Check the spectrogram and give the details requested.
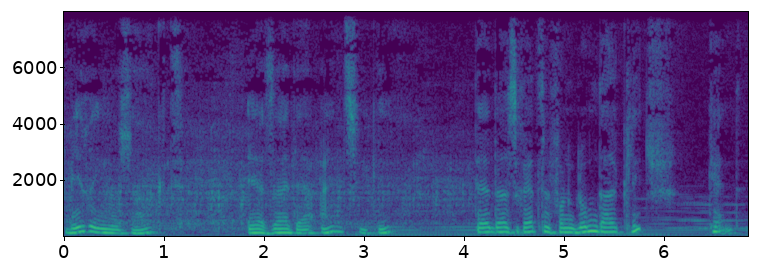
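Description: An actor playing a dry, politely defiant private detective in a German radio drama, speaking in a hesitant, wry way. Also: male voice, a little high, takes it slowly, dark tone, soft background music. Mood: puzzled, earnest.

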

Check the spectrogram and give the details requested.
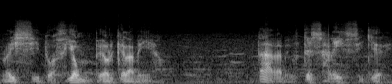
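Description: An actor playing a despairing, defiant, world-weary man on trial in a 1970s radio drama, halting and brooding, with a Castilian Spanish accent. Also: a bass voice, expressive, gravelly, heavily acted. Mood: bitter defiance. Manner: hesitant, brooding, halting, repeating words. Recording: 1978 radio recording with loud music.

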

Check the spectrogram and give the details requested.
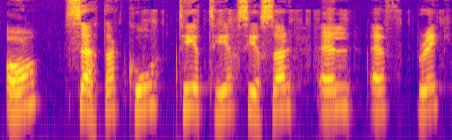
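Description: A woman's voice: on the high side, little pitch movement, lightly acted. A woman playing a decisive, sly leader of a resistance codebreaking cell in an audio drama. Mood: brisk, approving. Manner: decisive, commanding.

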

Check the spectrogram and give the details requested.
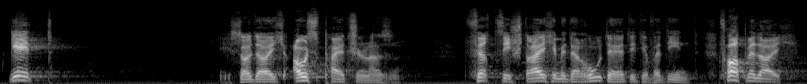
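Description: A hard, forceful voice in a long reverb: an irritable, suspicious old-world king in a 1960s radio play. He is theatrical and imperious, swinging between commanding outbursts and bitter muttering. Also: fairly high pitch, exaggerated voice. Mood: imperious, irritated. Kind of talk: 1960s German radio drama acting.

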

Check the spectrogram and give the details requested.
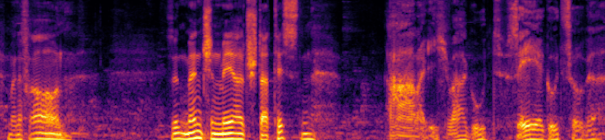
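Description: Radio drama: aging male opera star, low-pitched, creaky, pompous and self-aggrandizing, declamatory delivery. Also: heavily acted. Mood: haughty, then self-glorifying. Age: 80s. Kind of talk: German audio drama dialogue and monologue.

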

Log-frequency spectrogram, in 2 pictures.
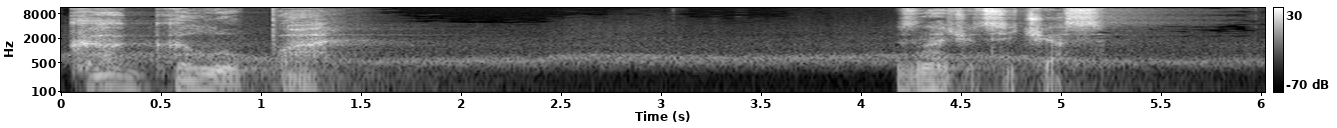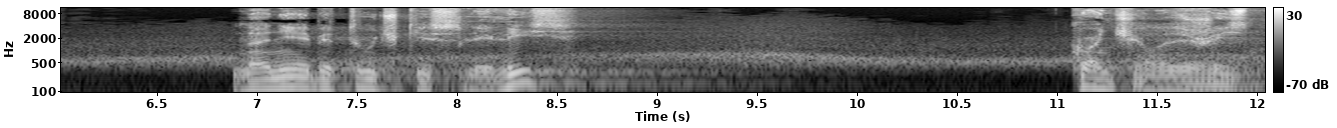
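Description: A man's voice: deep voice, animated, drawn-out words, long pauses, exaggerated voice. An actor in a radio play voicing the inner thoughts of a proud condemned man who hides fear behind contempt. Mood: bleak, resigned. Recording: echoing hall reverb, clear hiss.

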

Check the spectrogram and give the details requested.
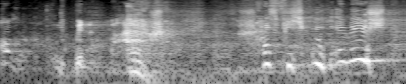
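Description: High-voiced, excitable North German islander. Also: male voice, slow pace, noisy background, heavily acted. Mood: desperate. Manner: broad, garbled dialect, agitated. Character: stubborn, excitable male Heligoland islander speaking thick dialect. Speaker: actor in a horror radio drama.

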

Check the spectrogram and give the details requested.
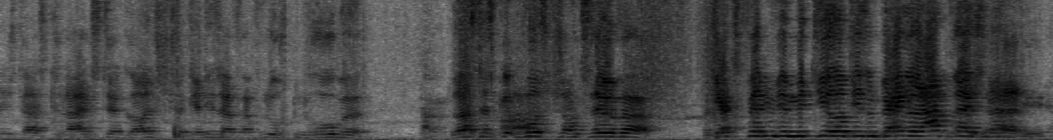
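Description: A furious pirate mutineer in a 1970s radio play. His high voice accuses and threatens, echoing through a very noisy old record. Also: fairly even intonation, moderate pace. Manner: accusing, cursing.

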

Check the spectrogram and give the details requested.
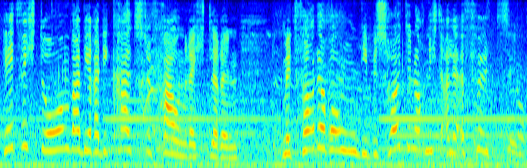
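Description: A woman's voice: high voice, expressive, normal speed, over loud music. An actress playing an emphatic, lecturing female guide giving a tour in a radio drama. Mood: emphatic, instructive. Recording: clear outdoor ambient noise.

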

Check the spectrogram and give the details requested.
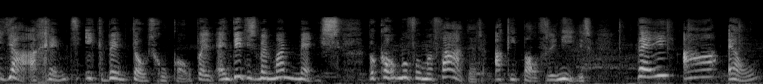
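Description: A woman's voice: a little high, very animated, moderate pace, a bit bright. An actress playing a homely, easily flustered café landlady and daughter in a radio drama, soothing by manner. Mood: apologetic.

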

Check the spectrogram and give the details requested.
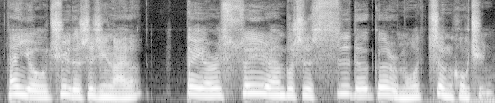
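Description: A man hosting a podcast, calmly narrating a scripted explanation in a measured storytelling manner. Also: high voice. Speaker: podcast host. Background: background music.

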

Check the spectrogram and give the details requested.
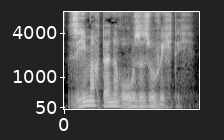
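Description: Storybook fox, played by a man: wise and gentle, unhurried low delivery, earnest and solemn. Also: animated, breathy edge, full character voice. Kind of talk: storybook character reading.

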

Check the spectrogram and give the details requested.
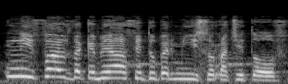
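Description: An actress playing a sharp-tongued, rich old Russian grandmother in a radio drama, haughty, mocking and commanding. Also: high voice, animated, a little slow. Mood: scornful, commanding.

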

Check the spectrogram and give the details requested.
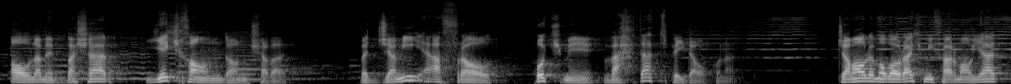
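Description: A man with an Iranian Persian accent reads a religious audiobook in a measured, formal, literary manner. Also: medium pitch. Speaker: audiobook narrator. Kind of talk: scripted narration of a religious book.

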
